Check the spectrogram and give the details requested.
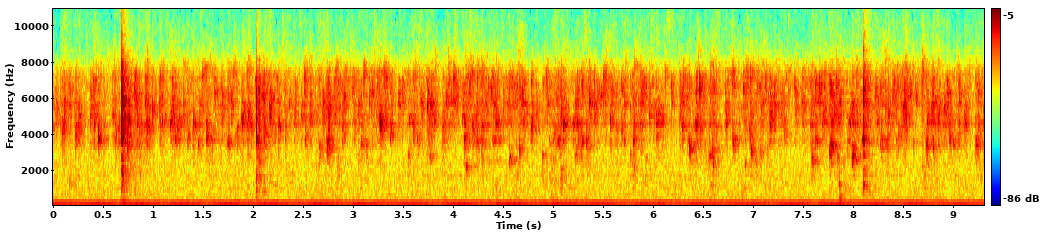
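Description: Chicken fillets frying in hot oil, a steady crackling sizzle, with a metal spoon clinking against a bowl of mashed potatoes a few times, loudest about a second in.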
